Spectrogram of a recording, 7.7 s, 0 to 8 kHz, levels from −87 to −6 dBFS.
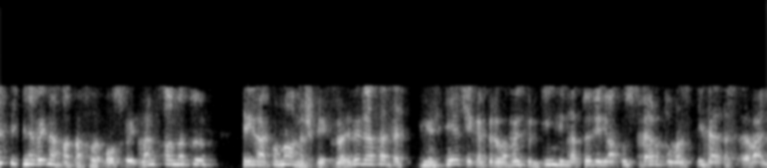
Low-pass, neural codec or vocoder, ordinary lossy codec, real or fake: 7.2 kHz; codec, 24 kHz, 3 kbps, HILCodec; AAC, 16 kbps; fake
